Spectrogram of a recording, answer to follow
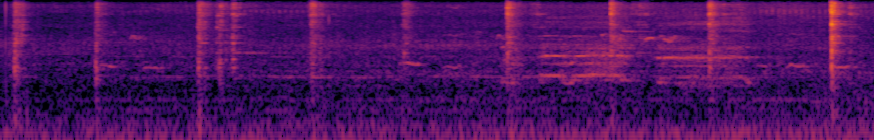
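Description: A rooster crowing in the background, one drawn-out crow about four seconds in, with scattered sharp clicks throughout.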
